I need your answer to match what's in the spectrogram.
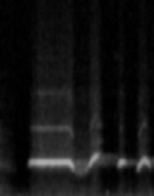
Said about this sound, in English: See how long it takes Riley to get here. I'm going to whistle for Riley. Hold on.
